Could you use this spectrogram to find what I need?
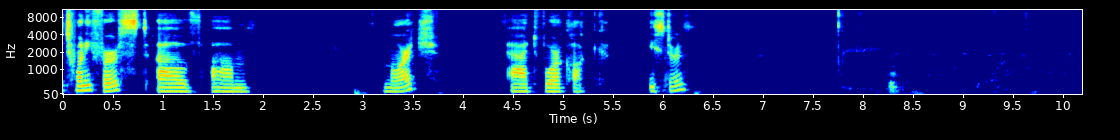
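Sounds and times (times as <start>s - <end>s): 
speech: 0.0s - 2.0s, 3.2s - 3.8s, 4.5s - 6.4s
pen scratching on paper writing notes by hand: 8.4s - 10.1s.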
